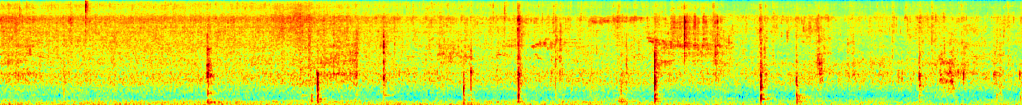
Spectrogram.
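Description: Pork-and-beef mince, vegetables and freshly added chopped tomatoes sizzling steadily in a frying pan, with a wooden spatula stirring and giving a dozen or so irregular sharp taps and scrapes against the pan.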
